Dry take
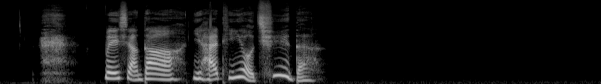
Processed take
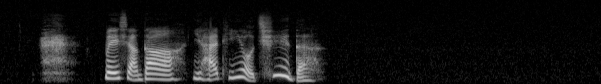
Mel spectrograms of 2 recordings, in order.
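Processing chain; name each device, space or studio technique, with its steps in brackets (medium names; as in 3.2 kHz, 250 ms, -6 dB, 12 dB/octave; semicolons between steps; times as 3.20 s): dictaphone (band-pass 250–4000 Hz; level rider gain up to 9 dB; wow and flutter 22 cents; white noise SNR 30 dB); trim -1 dB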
